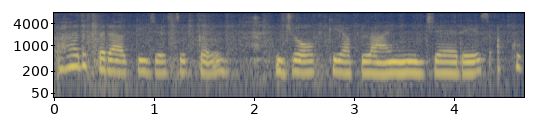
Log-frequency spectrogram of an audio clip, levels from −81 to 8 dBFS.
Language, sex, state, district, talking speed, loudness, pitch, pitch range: Hindi, female, Odisha, Malkangiri, 115 wpm, -15 LUFS, 190 Hz, 180-200 Hz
